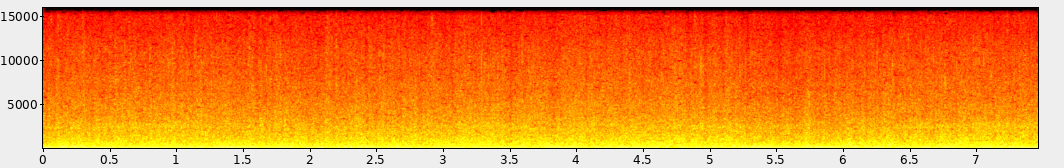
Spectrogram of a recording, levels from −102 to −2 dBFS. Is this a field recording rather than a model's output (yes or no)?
yes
